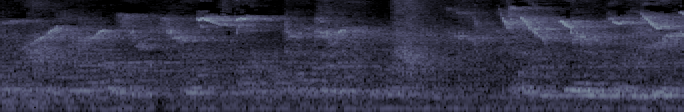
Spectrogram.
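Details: Brief burst of high whistled and rising chirps from a young variable seedeater aged seven months, sung in quick succession with faint background noise.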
